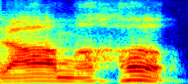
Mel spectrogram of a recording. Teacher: देखिए रामः ये देखिए हम सांस छोड़ रहे हैं है ना अंत का जो सांस हमारा निकल के आ रहा है जोर से गहरी जो सांस निकल के आ रहा है वही हो गया हमारा विसर्ग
